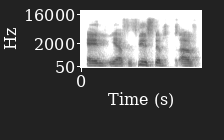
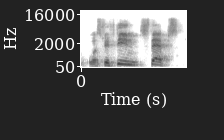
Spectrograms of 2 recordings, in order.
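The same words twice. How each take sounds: First: Said in the usual way. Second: Slow, with fifteen leaned on hard; slow it down and land on the word fifteen; stress on fifteen. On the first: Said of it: "restates the count at normal pace". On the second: Shown as a demonstration. Teacher to class, stressing fifteen slowly. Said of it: "stressing the count of steps".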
